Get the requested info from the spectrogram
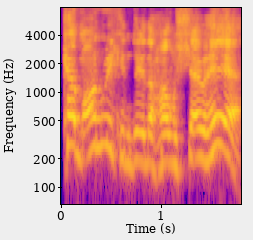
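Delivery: wry, sarcastic, half-mocking delivery. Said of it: "Lennon kind of sarcastically goes".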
